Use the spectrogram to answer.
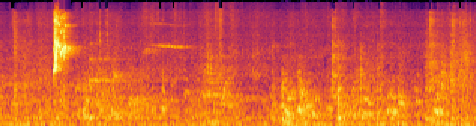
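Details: Fischer's lovebirds, a white albino and a pastel green, in the morning: one sharp, high, harsh chirp early on, then quiet room noise with faint rustling.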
